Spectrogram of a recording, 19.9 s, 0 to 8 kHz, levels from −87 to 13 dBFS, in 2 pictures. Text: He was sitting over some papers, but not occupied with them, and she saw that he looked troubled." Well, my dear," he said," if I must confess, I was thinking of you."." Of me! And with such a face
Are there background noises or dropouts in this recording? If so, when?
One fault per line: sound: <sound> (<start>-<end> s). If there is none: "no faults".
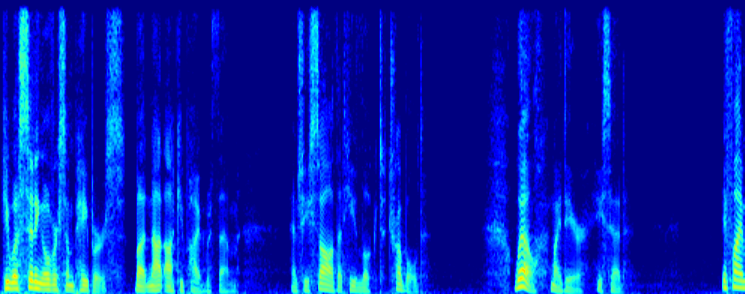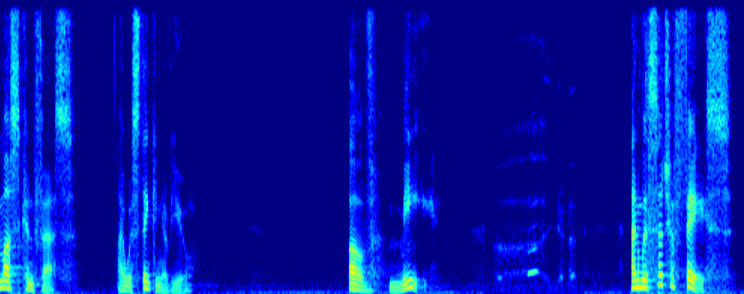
sound: breath (16.5-17.6 s)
